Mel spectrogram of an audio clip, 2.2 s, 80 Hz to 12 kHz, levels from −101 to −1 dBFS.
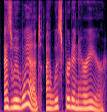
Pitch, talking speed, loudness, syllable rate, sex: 210 Hz, 225 wpm, -16 LUFS, 5.3 syllables/s, female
